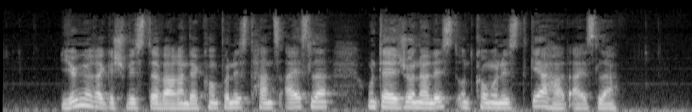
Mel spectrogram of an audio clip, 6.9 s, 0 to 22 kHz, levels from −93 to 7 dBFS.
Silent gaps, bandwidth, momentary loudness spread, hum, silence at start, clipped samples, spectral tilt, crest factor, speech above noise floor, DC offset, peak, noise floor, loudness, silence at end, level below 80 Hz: none; 13.5 kHz; 9 LU; none; 0.6 s; under 0.1%; -6 dB/octave; 16 dB; 32 dB; under 0.1%; -2 dBFS; -50 dBFS; -19 LUFS; 0.75 s; -44 dBFS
